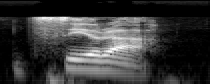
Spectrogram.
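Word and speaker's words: tzira (צרעה): Now the Hebrew word hornet is tzira, and that's spelled zari resh ein he.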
